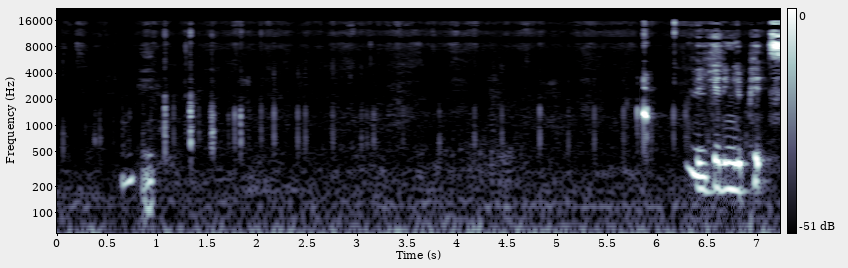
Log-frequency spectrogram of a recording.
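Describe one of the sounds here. A baby bat sucks on a teat with soft, quick smacking clicks.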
